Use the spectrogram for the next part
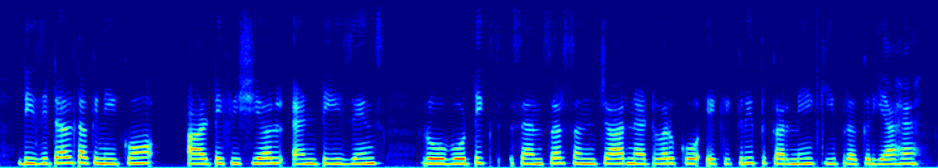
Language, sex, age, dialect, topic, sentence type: Hindi, female, 18-24, Hindustani Malvi Khadi Boli, agriculture, statement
